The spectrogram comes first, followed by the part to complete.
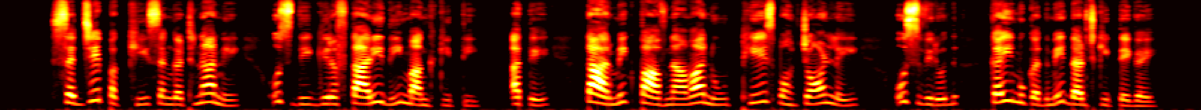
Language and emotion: Punjabi, neutral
